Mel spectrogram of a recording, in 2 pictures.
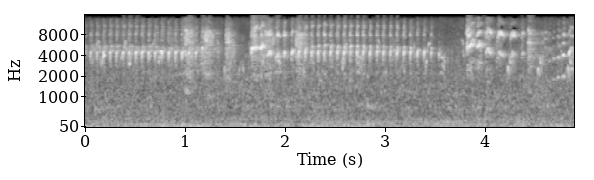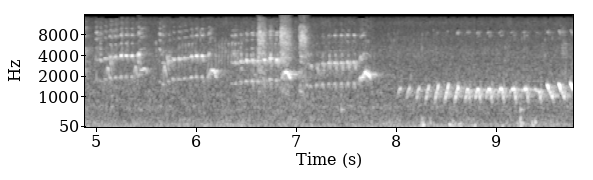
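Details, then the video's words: Varied song of a white-rumped shama for training birds: dense rattling trills and bright whistled phrases shifting in pitch, ending in a lower rapid series of repeated notes, set against nature ambience with running water. "murai batu gacor full isian"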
